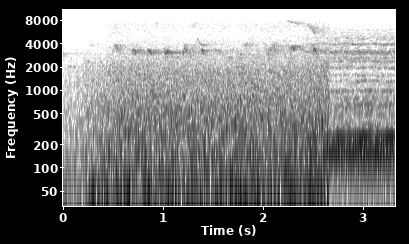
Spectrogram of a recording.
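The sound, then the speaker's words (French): Faint, scattered bird chirps in a forest, partly masked by the steady rushing wash of flowing streams, before a low droning hum takes over near the end. “Le chant des oiseaux, le bruit des cours d'eau.”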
